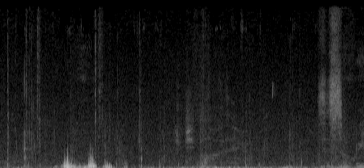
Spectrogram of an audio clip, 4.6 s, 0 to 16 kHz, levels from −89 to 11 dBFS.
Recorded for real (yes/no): yes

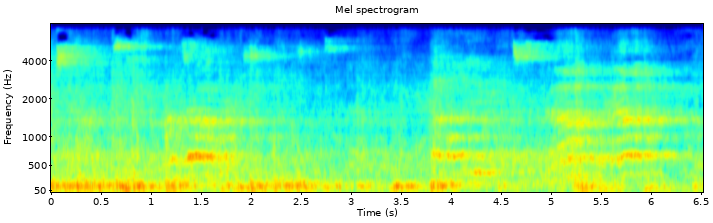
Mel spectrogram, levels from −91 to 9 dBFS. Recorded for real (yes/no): no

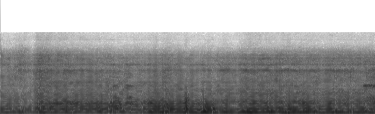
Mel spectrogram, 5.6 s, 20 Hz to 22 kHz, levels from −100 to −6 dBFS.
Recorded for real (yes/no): no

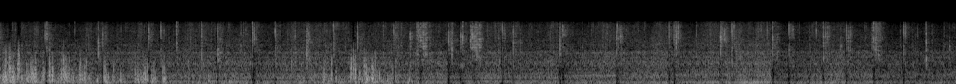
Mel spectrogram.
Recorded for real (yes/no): yes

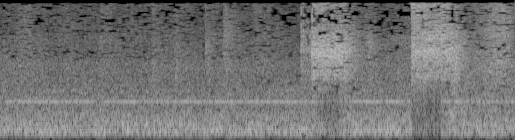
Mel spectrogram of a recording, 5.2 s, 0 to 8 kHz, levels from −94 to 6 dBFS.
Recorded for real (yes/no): yes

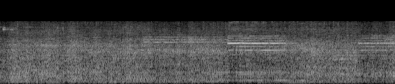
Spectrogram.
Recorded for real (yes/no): yes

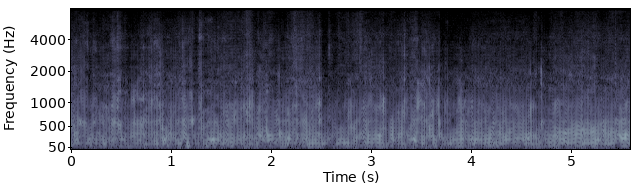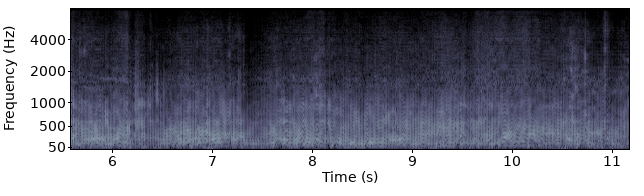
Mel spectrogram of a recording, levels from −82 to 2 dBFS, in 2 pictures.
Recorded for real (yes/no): no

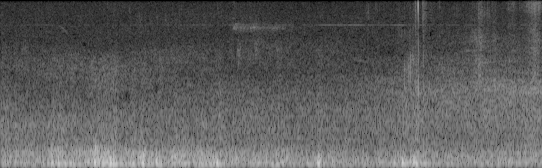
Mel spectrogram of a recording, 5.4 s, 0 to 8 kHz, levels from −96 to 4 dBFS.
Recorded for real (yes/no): yes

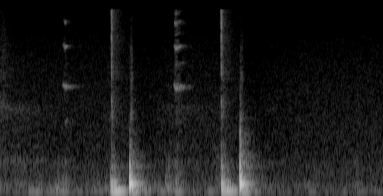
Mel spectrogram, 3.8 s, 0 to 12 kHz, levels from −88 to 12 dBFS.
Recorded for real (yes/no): yes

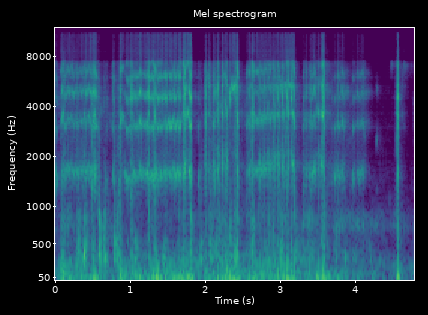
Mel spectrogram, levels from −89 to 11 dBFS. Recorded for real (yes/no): no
